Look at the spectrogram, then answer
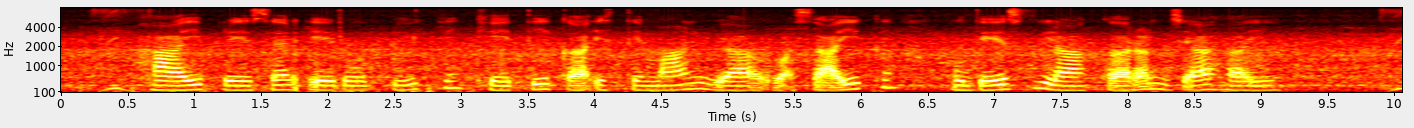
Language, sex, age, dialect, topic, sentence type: Magahi, female, 60-100, Central/Standard, agriculture, statement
